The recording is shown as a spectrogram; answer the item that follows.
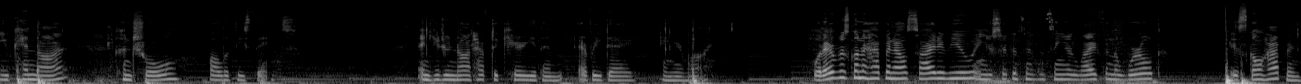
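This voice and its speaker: A woman speaks at a moderate pace with a fairly high pitch and ordinary pitch variation. Music plays in the background, and her pauses are long and frequent. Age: 20s. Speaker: artist and spiritual content creator. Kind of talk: casual talk to camera. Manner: emphatic, motivational.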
